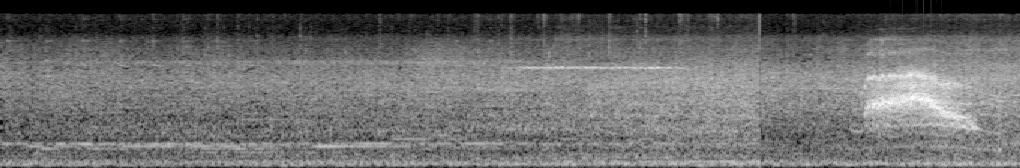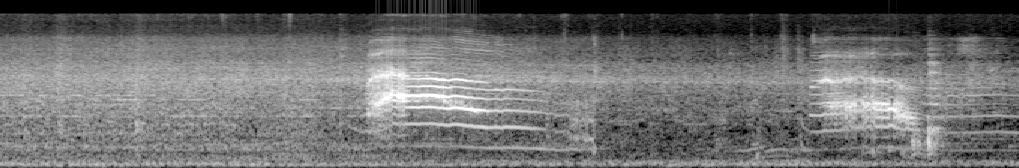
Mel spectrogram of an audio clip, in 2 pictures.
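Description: Domestic cat meowing three times, each call falling in pitch. The middle call is the longest and loudest.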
